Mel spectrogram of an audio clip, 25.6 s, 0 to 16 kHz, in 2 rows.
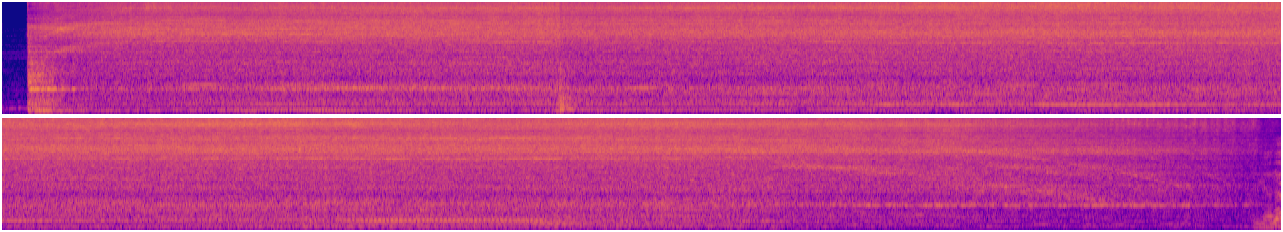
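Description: A 7.25-inch circular saw cuts through a wooden butcher block countertop in one long, loud, steady roaring whine that holds for about twenty-five seconds before easing off, with no voices.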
